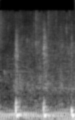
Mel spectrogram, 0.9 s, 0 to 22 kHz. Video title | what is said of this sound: The Curse of Oak Island: Unearthing a Tunnel in the Garden Shaft (Season 11) | This beam is hollow wood.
